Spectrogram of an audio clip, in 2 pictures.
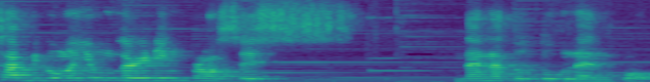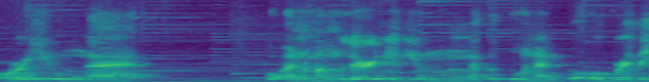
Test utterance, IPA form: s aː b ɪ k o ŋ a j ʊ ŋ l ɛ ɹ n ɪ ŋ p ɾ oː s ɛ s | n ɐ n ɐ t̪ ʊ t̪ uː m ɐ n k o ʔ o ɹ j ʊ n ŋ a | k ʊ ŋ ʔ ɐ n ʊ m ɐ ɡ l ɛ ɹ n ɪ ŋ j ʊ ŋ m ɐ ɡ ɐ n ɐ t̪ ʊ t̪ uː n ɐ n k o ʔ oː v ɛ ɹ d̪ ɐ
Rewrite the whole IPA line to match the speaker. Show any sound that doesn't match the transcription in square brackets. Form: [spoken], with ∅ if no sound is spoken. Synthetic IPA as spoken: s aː b ɪ k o ŋ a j ʊ ŋ l ɛ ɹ n ɪ ŋ p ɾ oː s ɛ s | n ɐ n ɐ t̪ ʊ t̪ uː [n] ɐ n k o ʔ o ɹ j ʊ [∅] ŋ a | k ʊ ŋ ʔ ɐ n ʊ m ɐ [ŋ] l ɛ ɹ n ɪ ŋ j ʊ ŋ m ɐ [ŋ] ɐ n ɐ t̪ ʊ t̪ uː n ɐ n k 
